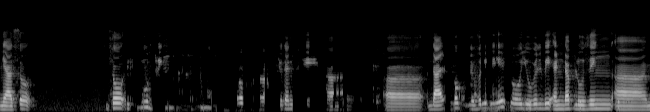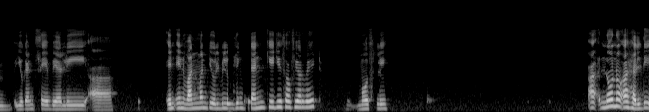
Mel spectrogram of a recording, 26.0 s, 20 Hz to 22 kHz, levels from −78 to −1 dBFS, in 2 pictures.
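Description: From 2.12 to 6.99 s the speech dips and breaks up, at worst by about 40 dB. This is speech suppressed in double talk, likely because the echo canceller turned down both voices at once. Inside it, from 3.57 to 3.85 s, a faint second voice leaks through, about 35 dB down. That is likely residual loudspeaker echo. From 7.27 to 7.45 s the room sound drops by about 27 dB. This is background gated by the echo canceller, which clamped the microphone while the loudspeaker played. Right after, from 7.45 to 9.37 s, the other side's voice leaks through at about 30 dB below the speech, likely uncancelled echo. From 8.81 to 10.31 s speech suppression in double talk returns, with drops of about 25 dB, likely from the canceller ducking both voices. At 17.54 to 17.69 s the speech briefly dips about 20 dB, likely double-talk suppression again. Then the other voice leaks through from 17.69 to 17.94 s, about 20 dB down, likely residual echo. 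A last short leak sits at 21.52 to 21.60 s, about 25 dB down, likely the same uncancelled echo.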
